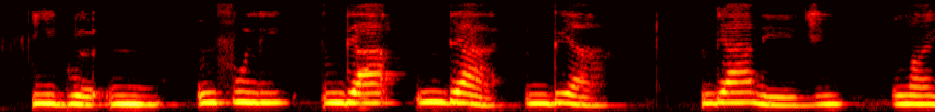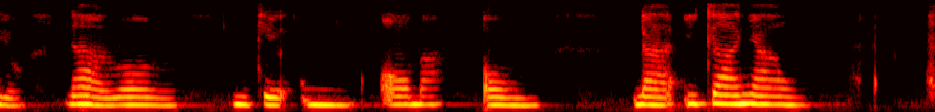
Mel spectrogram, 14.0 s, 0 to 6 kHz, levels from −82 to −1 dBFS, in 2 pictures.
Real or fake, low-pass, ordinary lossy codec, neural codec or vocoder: fake; 5.4 kHz; none; codec, 44.1 kHz, 2.6 kbps, SNAC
